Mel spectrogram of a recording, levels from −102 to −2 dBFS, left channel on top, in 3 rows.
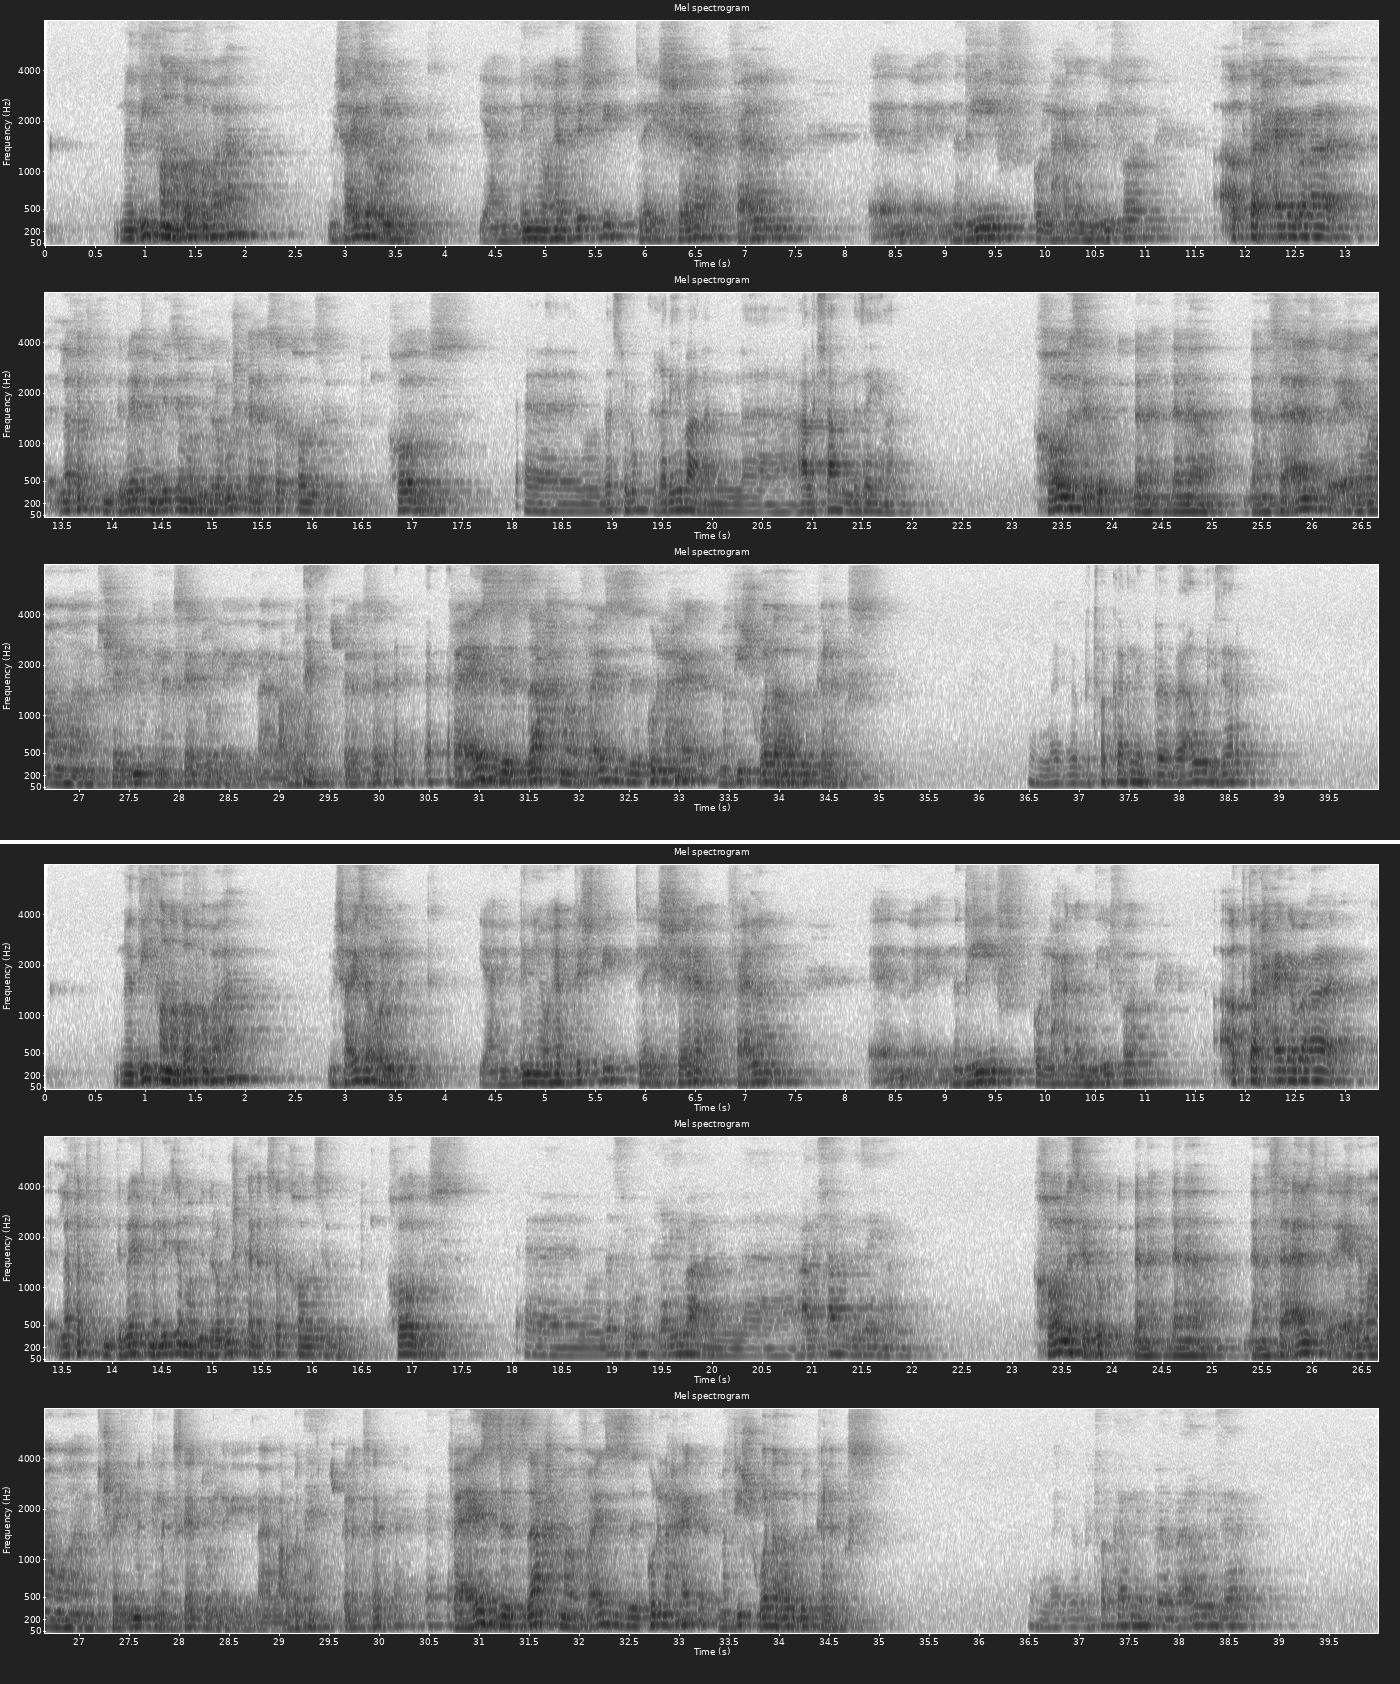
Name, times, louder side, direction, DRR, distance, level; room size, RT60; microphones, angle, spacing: voice 1, 0.7-2.0 2.8-3.6 4.3-7.3 8.2-11.0 11.7-13.0 13.4-16.2 16.8-17.4 23.2-24.9 25.3-29.2 29.6-30.1 30.7-33.1 33.4-34.9, right 1 dB, 25° right, 1 dB, 0.4 m, -26 dB
voice 2, 18.1-21.9 24.7-25.0 29.2-29.4 30.4-30.8 32.9-33.0 33.9-34.2 36.5-38.6, left 3 dB, 65° left, 6 dB, 0.3 m, -31 dB
3.0 x 2.8 x 3.7 m, 1.3 s
head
